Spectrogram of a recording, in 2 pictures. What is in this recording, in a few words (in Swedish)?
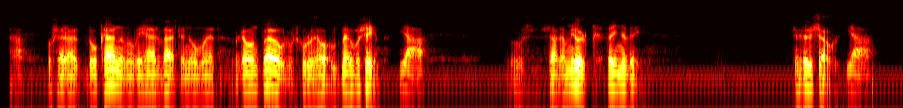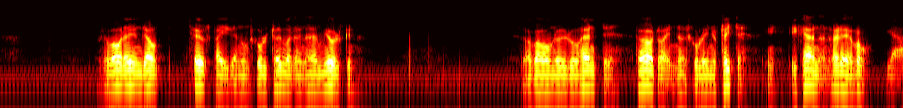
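Vånga Skåne, dialekter; Folkminnen; Svenska sagor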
